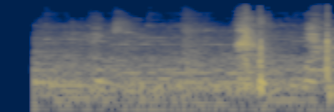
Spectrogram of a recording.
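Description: Bar-room background: quiet music and a murmur of patrons. A short loud cry rings out about one and a half seconds in.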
